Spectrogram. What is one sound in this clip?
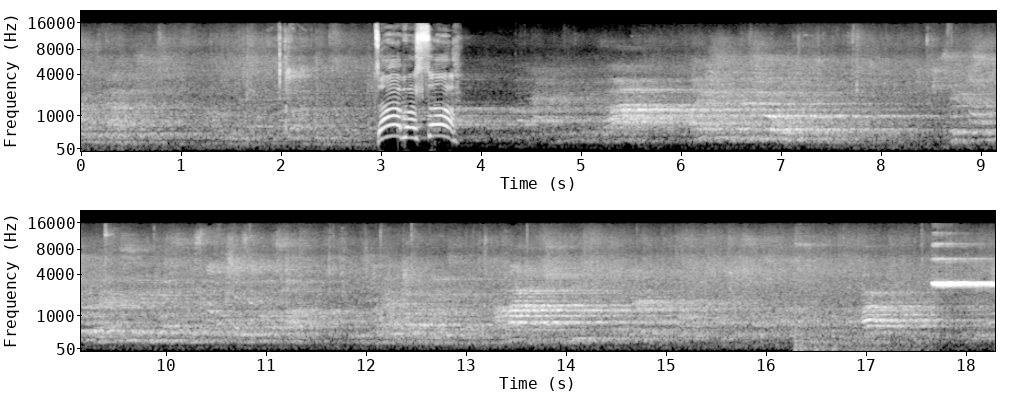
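A man speaks loudly in an echoing hall.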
